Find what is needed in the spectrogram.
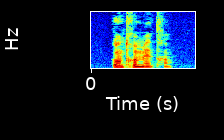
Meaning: foreman (leader of a work crew)
- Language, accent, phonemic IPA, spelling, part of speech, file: French, France, /kɔ̃.tʁə.mɛtʁ/, contremaître, noun, LL-Q150 (fra)-contremaître.wav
